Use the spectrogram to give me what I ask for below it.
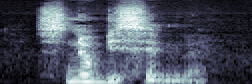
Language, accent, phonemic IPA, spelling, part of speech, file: French, Canada, /snɔ.bi.sim/, snobissime, adjective, LL-Q150 (fra)-snobissime.wav
- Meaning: very snobbish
